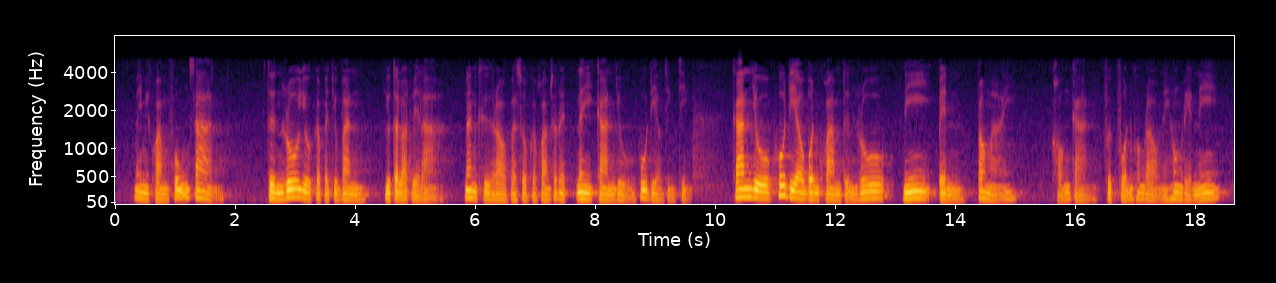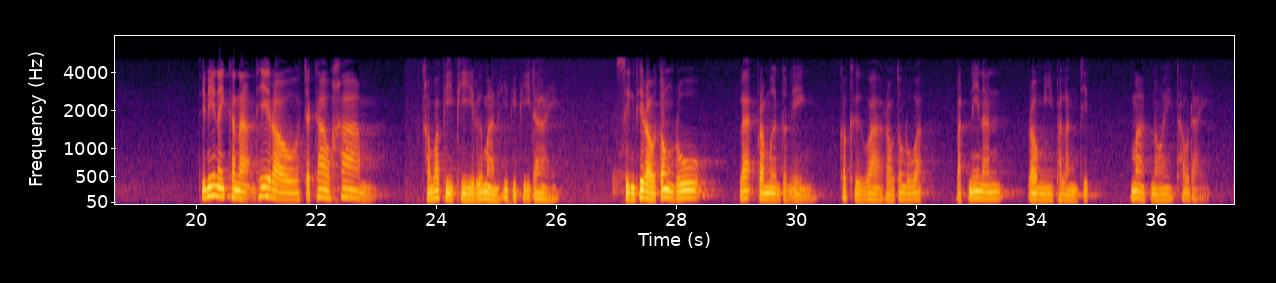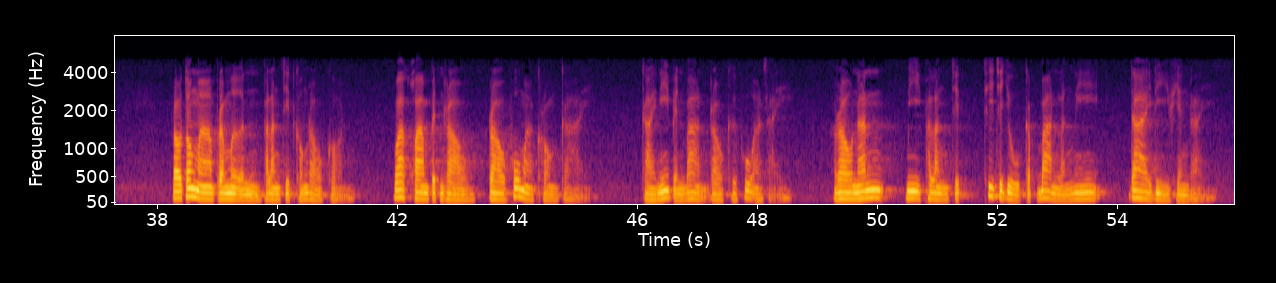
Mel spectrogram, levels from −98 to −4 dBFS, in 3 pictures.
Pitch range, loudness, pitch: 95-120 Hz, -21 LUFS, 105 Hz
